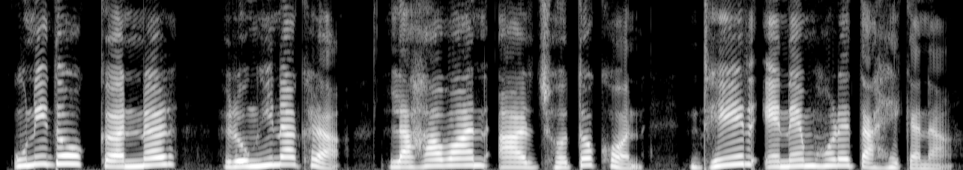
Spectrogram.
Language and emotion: Santali, neutral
